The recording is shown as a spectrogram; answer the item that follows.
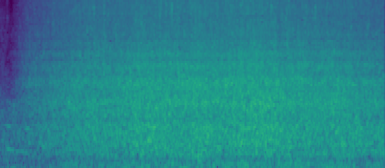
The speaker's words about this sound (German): Gleich hinter dem Wartesaal von Abisko führt eine kleine Brücke über den Abisko-Jakka, den Abisko-Bach, dessen rauschendes Wasser dem Eis und Schnee trotzt und an manchen Stellen hervorguckt.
